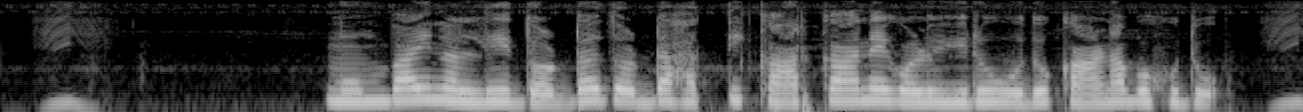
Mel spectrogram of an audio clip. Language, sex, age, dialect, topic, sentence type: Kannada, female, 46-50, Mysore Kannada, agriculture, statement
